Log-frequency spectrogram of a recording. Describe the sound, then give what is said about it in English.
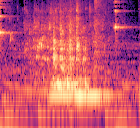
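A loud rush of water from a washbasin surges like a toilet flush, swelling after a second and gurgling on before tapering off, with a faint hiss underneath. “Meine lieben Freunde, ich möchte in diesem Falle bitte für zu Protokoll geben, dass das irgendwie ähnlich klingt wie das Klo.”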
